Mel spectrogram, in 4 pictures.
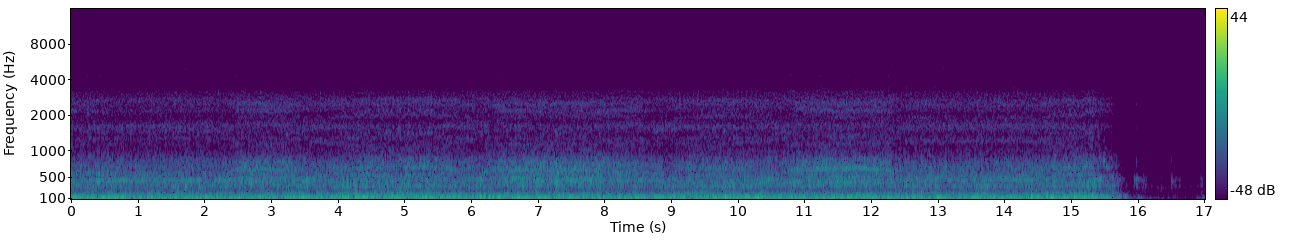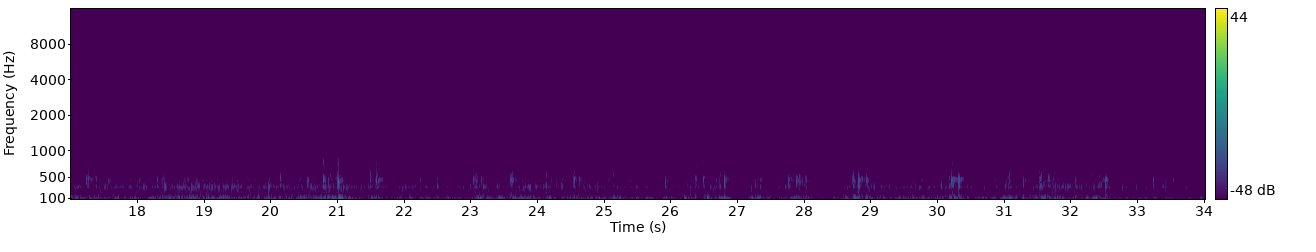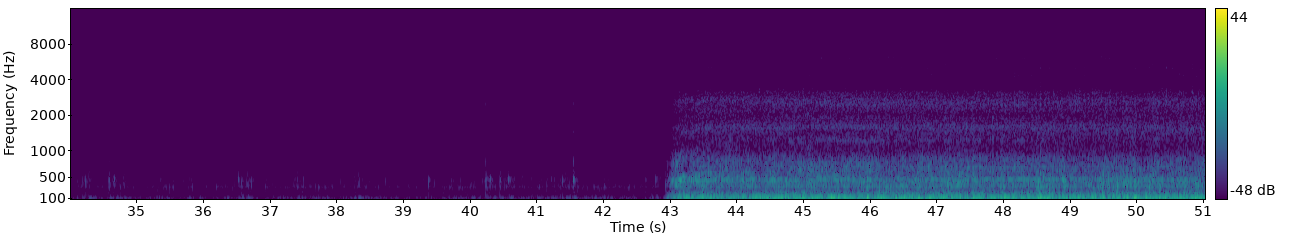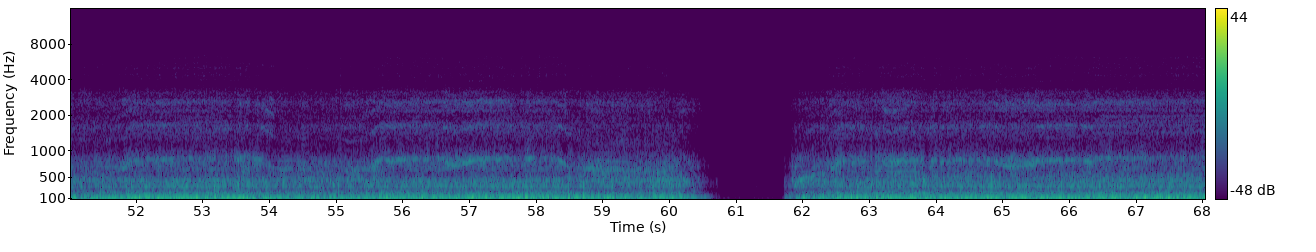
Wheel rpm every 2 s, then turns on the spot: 150, 160, 160, 150, 150, 160, 160, 140, 10, 0, 0, 0, 0, 0, 0, 0, 0, 0, 0, 0, 0, 30, 160, 160, 160, 170, 220, 180, 220, 190, 30, 160, 210, 230.
none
